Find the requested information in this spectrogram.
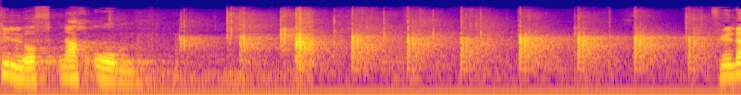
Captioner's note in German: Beifall DIE LINKE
